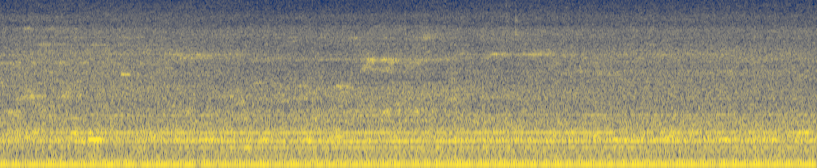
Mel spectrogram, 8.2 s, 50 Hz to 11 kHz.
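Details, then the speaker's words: 1974 Dodge Dart Swinger, just over 45,000 miles, freshly started after sitting: steady even low hum, no knocks, misses or stumbles, smooth settled idle. Normal idle. "which I don't care cuz I don't intend to use this motor transmission anyway but there she's running finally"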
